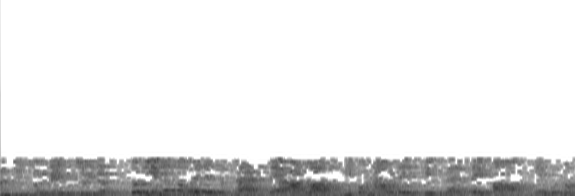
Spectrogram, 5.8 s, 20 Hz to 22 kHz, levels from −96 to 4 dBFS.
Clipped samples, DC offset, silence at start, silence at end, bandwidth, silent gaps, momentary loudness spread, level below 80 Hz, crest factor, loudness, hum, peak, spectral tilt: under 0.1%; under 0.1%; 0 s; 0 s; 4.5 kHz; none; 6 LU; -50 dBFS; 16 dB; -28 LUFS; none; -12 dBFS; -10 dB/octave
